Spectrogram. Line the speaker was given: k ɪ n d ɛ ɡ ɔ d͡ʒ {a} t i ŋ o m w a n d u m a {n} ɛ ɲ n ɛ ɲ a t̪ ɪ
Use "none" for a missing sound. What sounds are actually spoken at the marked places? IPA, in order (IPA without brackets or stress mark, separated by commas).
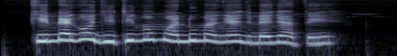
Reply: i, ŋ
